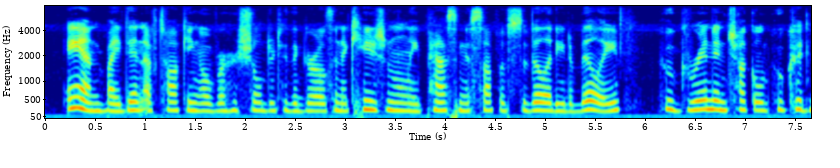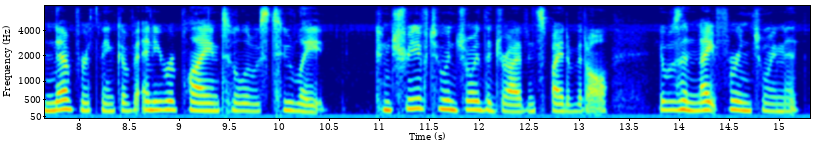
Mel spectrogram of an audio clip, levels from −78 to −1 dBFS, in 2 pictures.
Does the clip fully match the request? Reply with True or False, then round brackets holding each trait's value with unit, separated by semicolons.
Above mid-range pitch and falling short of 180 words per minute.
False (215 Hz; 200 wpm)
